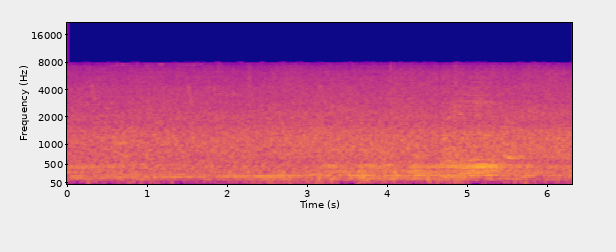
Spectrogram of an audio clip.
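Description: Steady outdoor street noise with road traffic, swelling a little about five seconds in, with faint distant voices.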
